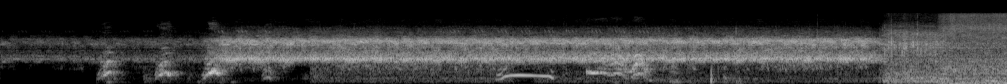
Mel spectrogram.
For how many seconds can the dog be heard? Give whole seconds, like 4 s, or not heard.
4 s.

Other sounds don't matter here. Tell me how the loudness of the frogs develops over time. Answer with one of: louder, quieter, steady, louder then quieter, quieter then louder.
louder.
